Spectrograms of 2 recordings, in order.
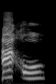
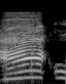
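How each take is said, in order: First: The two sounds are said quickly together. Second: The two sounds are drawn out slowly. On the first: The speaker calls it right. "তাড়াতাড়ি আ উ" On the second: The speaker calls it wrong. "দেরি করা যাবে না, আ উ এরকম না"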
